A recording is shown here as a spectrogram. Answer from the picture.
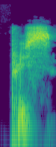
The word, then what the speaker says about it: plus: On prononce toujours plus avec le S.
